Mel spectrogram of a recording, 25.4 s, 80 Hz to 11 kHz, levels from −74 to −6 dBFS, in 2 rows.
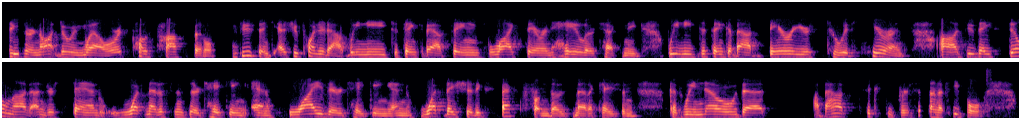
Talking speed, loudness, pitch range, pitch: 150 wpm, -25 LUFS, 135-170 Hz, 155 Hz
